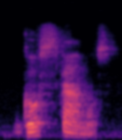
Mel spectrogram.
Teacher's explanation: notice here in the nos form we don't have that open o it's gostamos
